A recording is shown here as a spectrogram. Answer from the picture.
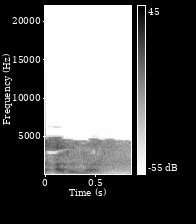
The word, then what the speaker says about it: Adonai: Now there's another name of Hashem that we use, which is, it's spelled Aleph Dalet Nun Yud. And it's also pronounced Adonai.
